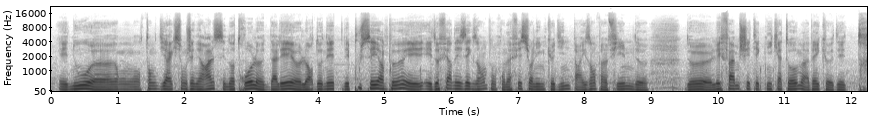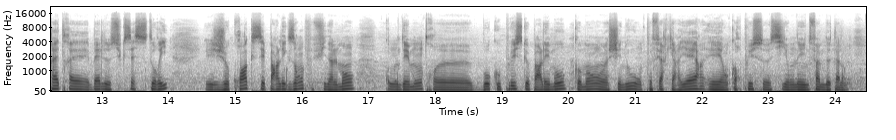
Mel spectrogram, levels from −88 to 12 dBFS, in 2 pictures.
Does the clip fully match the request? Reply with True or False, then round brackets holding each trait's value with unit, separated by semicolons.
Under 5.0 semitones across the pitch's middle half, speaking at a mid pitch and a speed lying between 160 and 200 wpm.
False (2.9 semitones; 130 Hz; 195 wpm)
